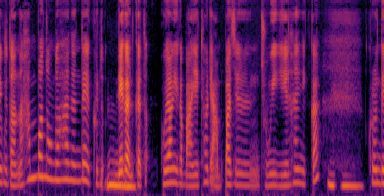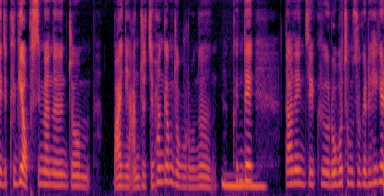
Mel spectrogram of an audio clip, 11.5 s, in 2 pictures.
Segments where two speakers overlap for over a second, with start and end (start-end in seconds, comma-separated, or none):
none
